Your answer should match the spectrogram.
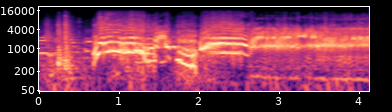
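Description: A person screaming in loud, high-pitched yells, about three in a row, the pitch rising and falling, without words.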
